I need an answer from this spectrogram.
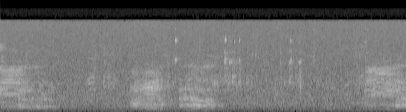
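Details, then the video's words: Nelore cows that have calved, standard registered stock, lowing in a few spaced, harmonic moos at the start, middle and end, with quieter gaps and faint high clicks between calls. "Vacas nelore padrão (POs), paridas."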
